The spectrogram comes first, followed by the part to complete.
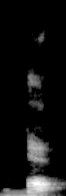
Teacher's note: दौद हुरूफ इस्ताला में से है, मोटा अदा होगा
